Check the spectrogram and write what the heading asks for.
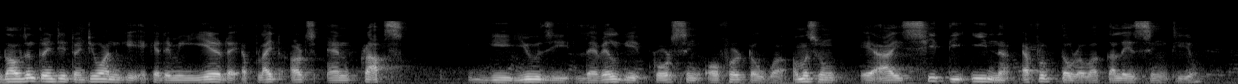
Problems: background conversations at intervals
